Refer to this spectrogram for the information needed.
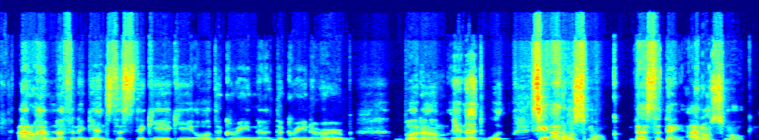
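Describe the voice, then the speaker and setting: On a very clean recording with a silent background, a man with a New York accent speaks in a very deep, low pitch with ordinary pitch variation. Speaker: podcast co-host. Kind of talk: casual chat.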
